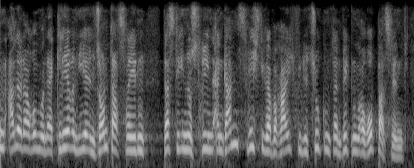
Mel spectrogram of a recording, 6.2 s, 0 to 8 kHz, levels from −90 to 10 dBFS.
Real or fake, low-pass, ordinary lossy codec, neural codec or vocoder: fake; 7.2 kHz; Opus, 24 kbps; vocoder, 44.1 kHz, 80 mel bands, Vocos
